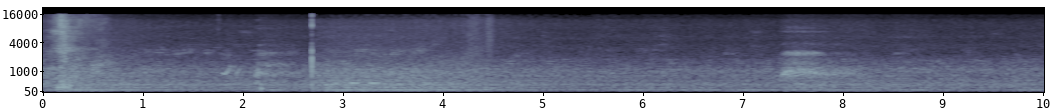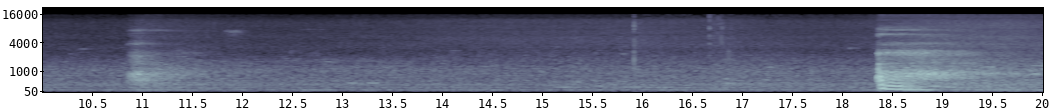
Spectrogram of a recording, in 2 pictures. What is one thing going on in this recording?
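A middle-aged woman speaks quietly and briefly, heard through a phone microphone.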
